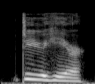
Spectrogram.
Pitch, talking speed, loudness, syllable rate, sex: 185 Hz, 190 wpm, -14 LUFS, 6.1 syllables/s, female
